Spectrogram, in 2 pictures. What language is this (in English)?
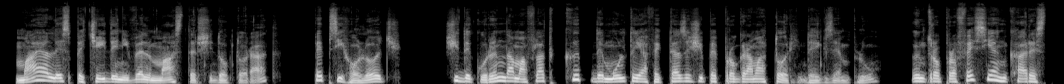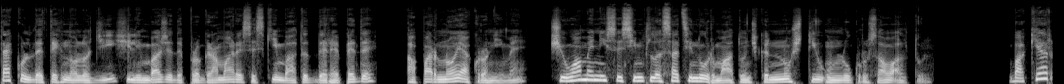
Romanian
